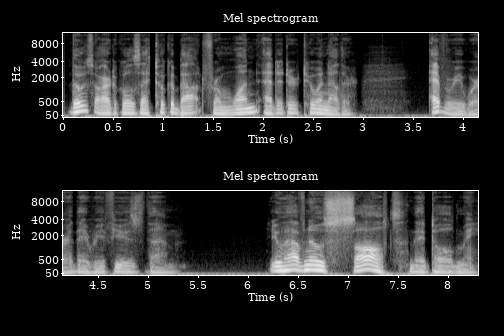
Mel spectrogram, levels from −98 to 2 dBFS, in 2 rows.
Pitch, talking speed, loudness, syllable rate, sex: 105 Hz, 150 wpm, -18 LUFS, 5.4 syllables/s, male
